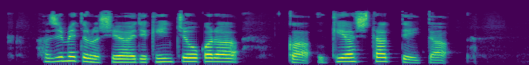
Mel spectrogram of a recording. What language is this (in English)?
Japanese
